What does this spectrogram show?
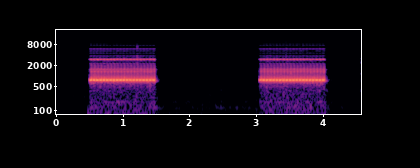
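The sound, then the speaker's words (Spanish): A telephone rings twice, each ring a loud, rapidly trilling electronic bell lasting about a second, separated by a pause of roughly one and a half seconds, with no talking. “Llamada de teléfono muy informal.”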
